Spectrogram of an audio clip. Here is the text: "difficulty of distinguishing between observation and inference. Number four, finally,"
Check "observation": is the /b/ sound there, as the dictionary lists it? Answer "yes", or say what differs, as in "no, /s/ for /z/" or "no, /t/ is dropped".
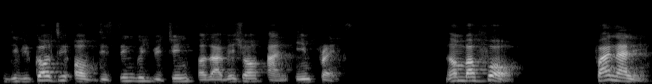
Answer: no, /b/ is dropped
